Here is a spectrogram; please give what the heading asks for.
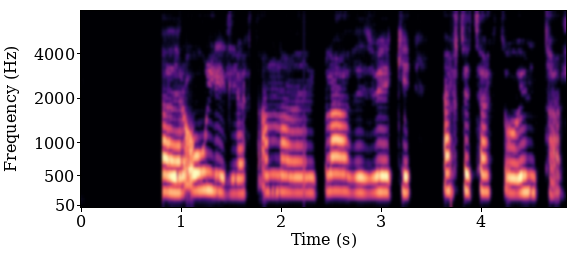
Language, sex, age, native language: Icelandic, female, 11, Icelandic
